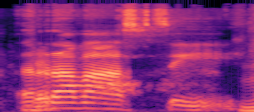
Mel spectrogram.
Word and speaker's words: Ravasi: I've got to roll my R right. Ravasi. Am I saying that right? I got to get your R. I wish I could get it like you say it.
